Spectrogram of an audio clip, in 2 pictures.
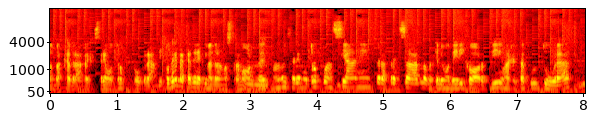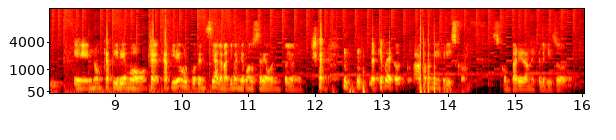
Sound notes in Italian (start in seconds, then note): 12.1 risata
